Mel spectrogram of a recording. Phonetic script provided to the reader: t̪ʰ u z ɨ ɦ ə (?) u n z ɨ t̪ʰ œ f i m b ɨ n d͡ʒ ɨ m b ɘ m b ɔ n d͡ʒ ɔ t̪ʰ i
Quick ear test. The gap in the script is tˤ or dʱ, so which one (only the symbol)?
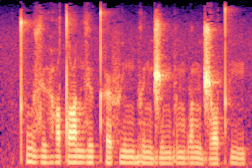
tˤ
